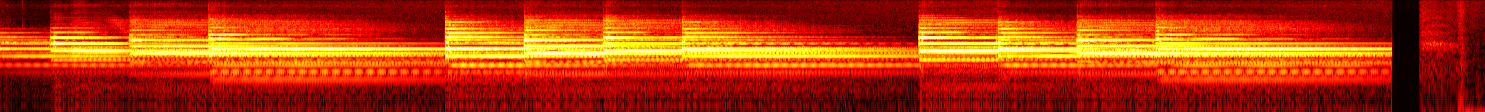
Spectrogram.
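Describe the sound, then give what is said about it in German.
Big Ben's clock tower chimes in London, played back on a mobile phone, ring out in repeated four-note phrases, each loud bell strike sustaining and overlapping the next into a resonant wash, with no talking over them. “Der Big Ben hat einen ganz bestimmten Klang und ich spiele die hier jetzt mal mit meinem Handy ab, dass du ihn hörst.”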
